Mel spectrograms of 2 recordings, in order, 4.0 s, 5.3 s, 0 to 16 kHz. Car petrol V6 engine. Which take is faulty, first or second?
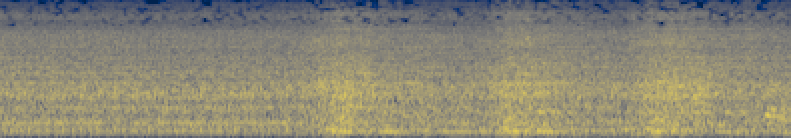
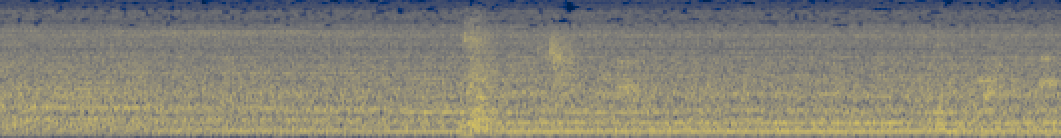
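first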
